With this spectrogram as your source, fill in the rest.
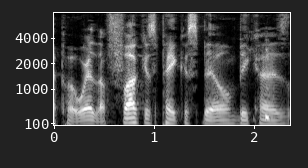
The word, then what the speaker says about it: Pecos: Pecos Bill. Or, excuse me, as they pronounce it, Pecos Bill.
